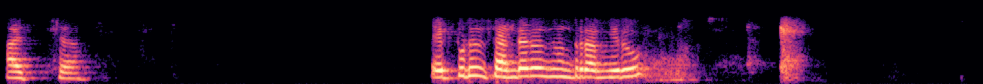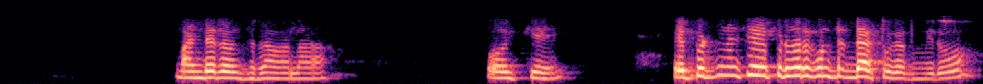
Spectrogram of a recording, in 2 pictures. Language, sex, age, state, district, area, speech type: Telugu, female, 30-45, Telangana, Bhadradri Kothagudem, urban, conversation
